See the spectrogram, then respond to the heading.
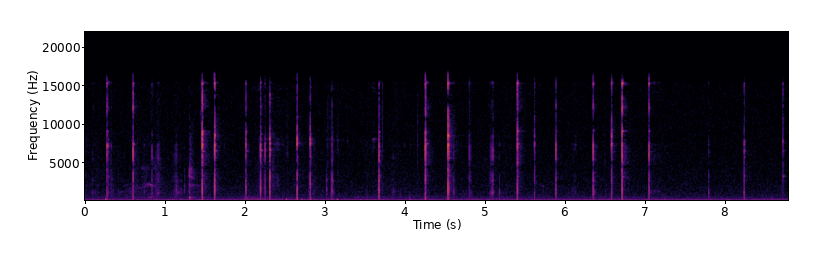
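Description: A small glass perfume bottle, mostly full of red liquid and topped with a metal or plastic cap, is held in the hands and tapped and clicked with fingernails on its neck and cap. About nineteen sharp, bright clicks land at an uneven pace and die away almost instantly. A steady low hum runs underneath throughout.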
